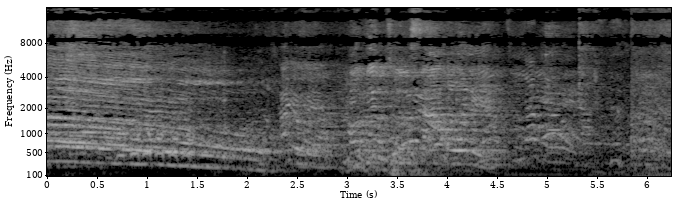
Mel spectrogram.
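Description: Speech over a microphone and loudspeakers, with crowd chatter behind it.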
